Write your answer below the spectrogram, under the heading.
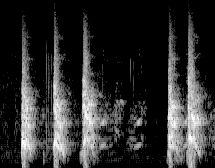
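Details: Buzz, an Australian Shepherd crossed with a Corgi and new to the family, barks at Bread Bandit the cat; five loud, sharp barks, three close together, a pause, then a quick pair.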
